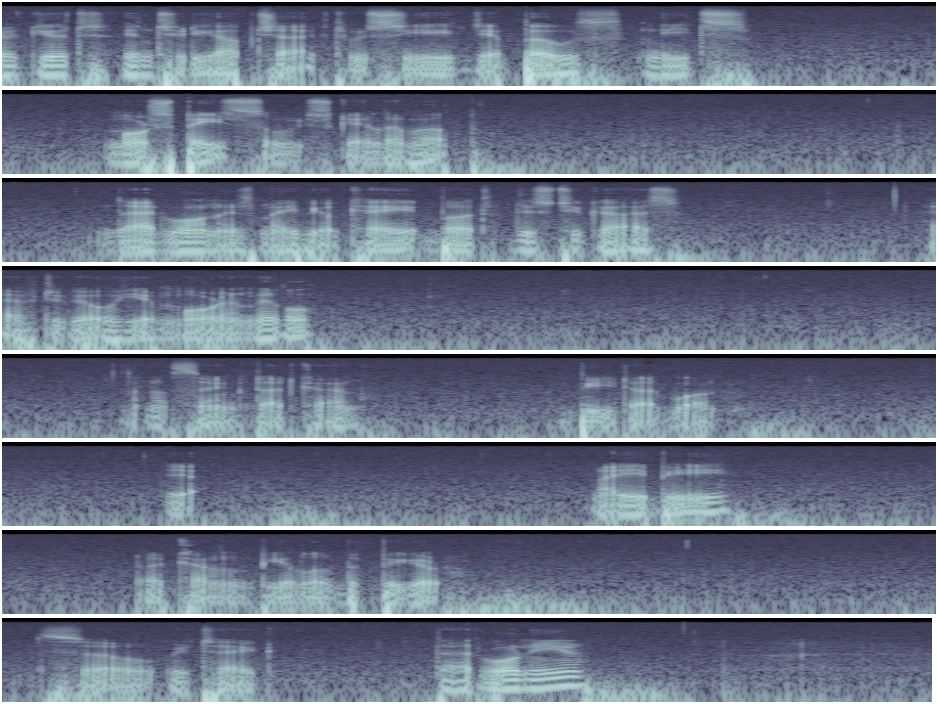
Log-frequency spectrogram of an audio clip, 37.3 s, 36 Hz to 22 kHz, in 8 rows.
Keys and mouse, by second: 2.7 middle click, 3.3 middle click, 5.3 s, 11.2 Tab, 11.8 a, 13.0 l, 13.5 l, 14.2-15.8 drag, 16.2 Tab, 32.5-33.5 right drag, 33.5 Tab, 34.6 a, 36.2 l.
